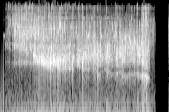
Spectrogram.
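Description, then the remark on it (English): Tea streams steadily into a cup for about three seconds, a continuous splashing pour that stops abruptly, with no voices. “So let's jump right into things while you pour yourself a cup of tea and get comfortable.”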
